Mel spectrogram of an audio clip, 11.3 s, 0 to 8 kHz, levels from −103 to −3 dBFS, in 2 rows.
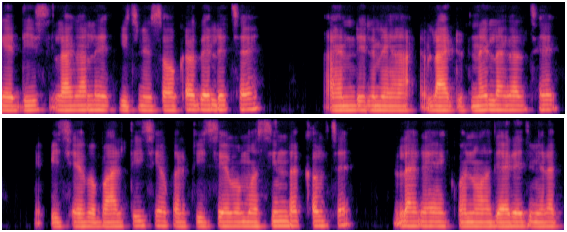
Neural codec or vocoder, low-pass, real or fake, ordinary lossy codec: codec, 16 kHz, 4.8 kbps, FACodec; 7.2 kHz; fake; none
